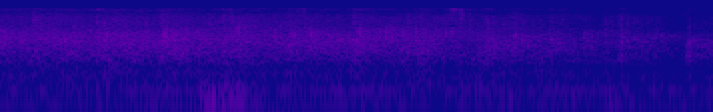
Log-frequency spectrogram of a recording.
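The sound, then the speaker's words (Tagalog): Audience applause at a preacher's sermon, a steady wash of many hands clapping together, moderately loud and fading slightly toward the end. “Palakpakan natin ng Panginoon. Praise the Lord.”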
